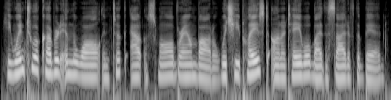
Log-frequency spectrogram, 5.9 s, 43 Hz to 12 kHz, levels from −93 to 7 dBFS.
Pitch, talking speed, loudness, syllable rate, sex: 165 Hz, 275 wpm, -19 LUFS, 5.6 syllables/s, female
